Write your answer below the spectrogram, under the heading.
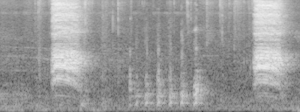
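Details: Crow calling in the morning: two loud, harsh, hoarse caws about two seconds apart, with softer rapid clucking notes between them.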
